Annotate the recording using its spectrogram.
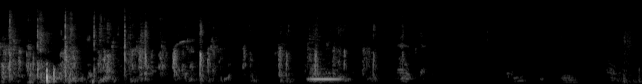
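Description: A small group clapping, the irregular claps thinning out and stopping about four seconds in.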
